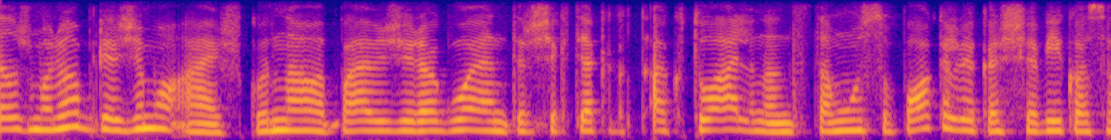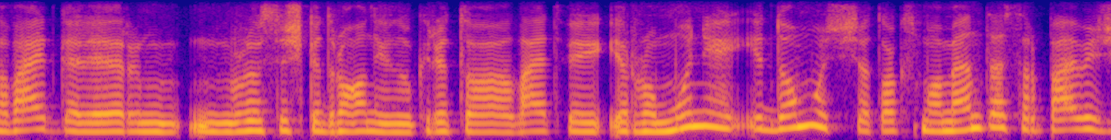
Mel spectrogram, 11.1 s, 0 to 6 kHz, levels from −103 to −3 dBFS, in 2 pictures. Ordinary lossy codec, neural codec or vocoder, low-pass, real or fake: Opus, 32 kbps; none; 5.4 kHz; real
